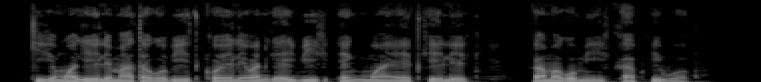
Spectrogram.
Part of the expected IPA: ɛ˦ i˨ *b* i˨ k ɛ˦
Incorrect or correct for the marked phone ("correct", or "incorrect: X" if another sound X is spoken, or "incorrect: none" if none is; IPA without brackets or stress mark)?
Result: correct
